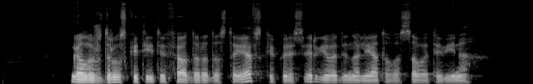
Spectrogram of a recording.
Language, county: Lithuanian, Vilnius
